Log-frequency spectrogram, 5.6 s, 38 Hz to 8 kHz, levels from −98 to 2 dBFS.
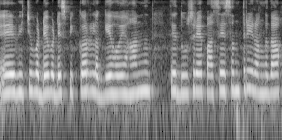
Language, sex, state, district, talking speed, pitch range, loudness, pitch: Punjabi, female, Punjab, Fazilka, 150 wpm, 225-245 Hz, -15 LUFS, 235 Hz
